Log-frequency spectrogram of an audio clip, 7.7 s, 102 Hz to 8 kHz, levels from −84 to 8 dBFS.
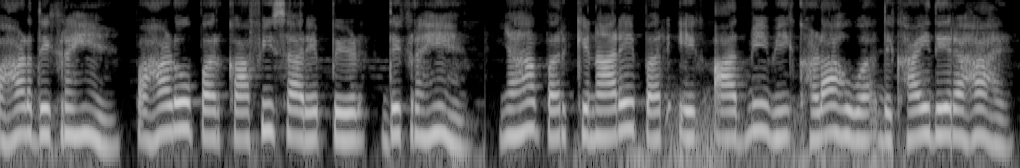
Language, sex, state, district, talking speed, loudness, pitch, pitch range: Hindi, female, Maharashtra, Dhule, 195 wpm, -21 LUFS, 230 Hz, 220-245 Hz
